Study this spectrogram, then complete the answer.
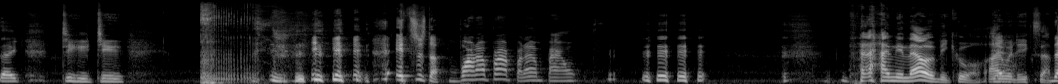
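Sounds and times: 
speech: 0.0 - 7.2, 7.8 - 10.5
person making fart noise with mouth: 2.0 - 2.7.

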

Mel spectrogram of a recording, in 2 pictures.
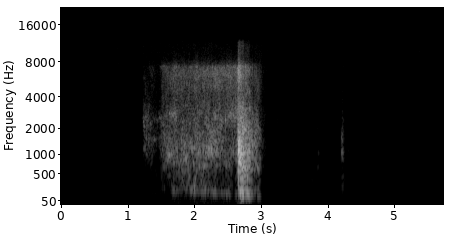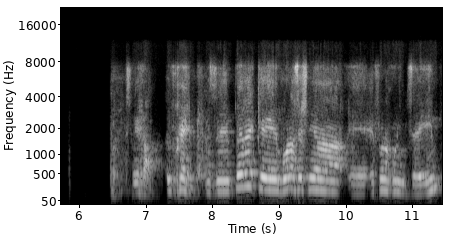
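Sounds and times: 
window closing: 1.2 - 3.1
window sliding with a rough rushing scrape: 1.3 - 3.0
speech: 6.8 - 11.4.

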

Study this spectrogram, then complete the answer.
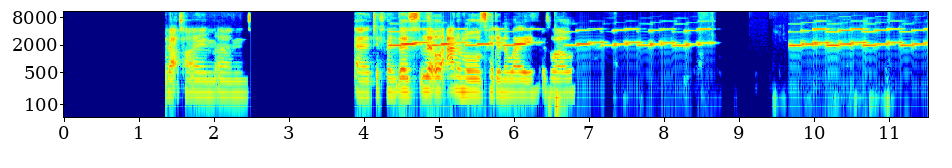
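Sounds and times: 
speech: 1.4 - 2.6, 3.9 - 6.9
landline telephone ringing in long electronic trills: 4.4 - 8.7, 9.7 - 11.5.

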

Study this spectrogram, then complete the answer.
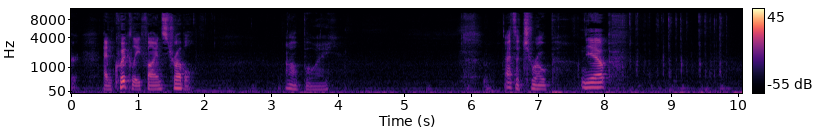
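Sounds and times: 
speech: 0.0 - 1.9, 3.2 - 4.0, 5.9 - 8.3
typing on a computer keyboard: 8.2 - 9.9.

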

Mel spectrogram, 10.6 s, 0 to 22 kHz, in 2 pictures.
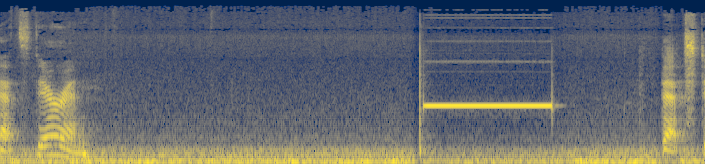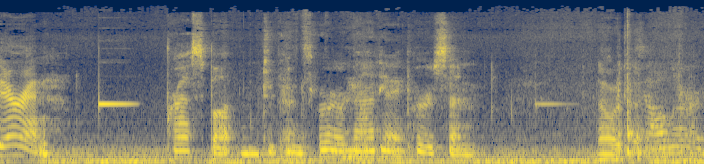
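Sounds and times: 
speech: 0.0 - 0.8, 5.0 - 5.8, 6.6 - 9.0, 9.8 - 10.5
low rumbling noise: 0.0 - 10.5
electronic beep from a device in teaching mode: 3.2 - 4.2, 6.0 - 6.4.

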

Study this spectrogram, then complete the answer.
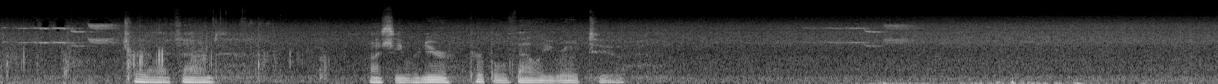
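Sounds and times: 
distant thrush singing thin whistled phrases: 0.0 - 3.7, 7.9 - 10.8
steady broadband outdoor noise: 0.0 - 12.1
speech: 1.3 - 2.3, 3.7 - 6.4.

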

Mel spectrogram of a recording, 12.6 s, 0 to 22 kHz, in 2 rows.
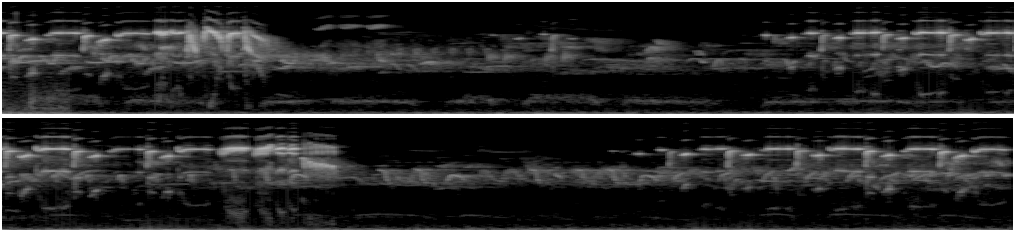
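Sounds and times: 
goldcrest singing: 0.0 - 12.6.

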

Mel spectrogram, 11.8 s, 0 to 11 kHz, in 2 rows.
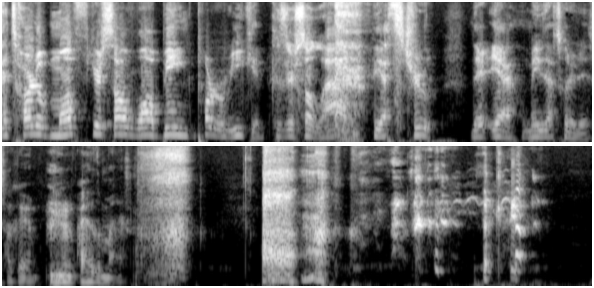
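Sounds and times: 
speech: 0.0 - 7.6
throat clearing: 8.5 - 9.4
laughter: 9.3 - 11.4.

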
